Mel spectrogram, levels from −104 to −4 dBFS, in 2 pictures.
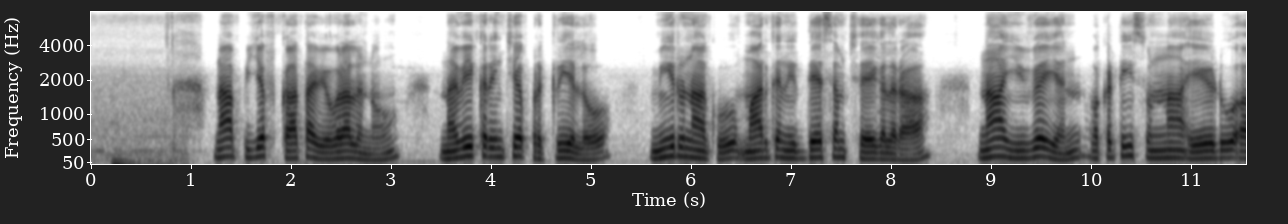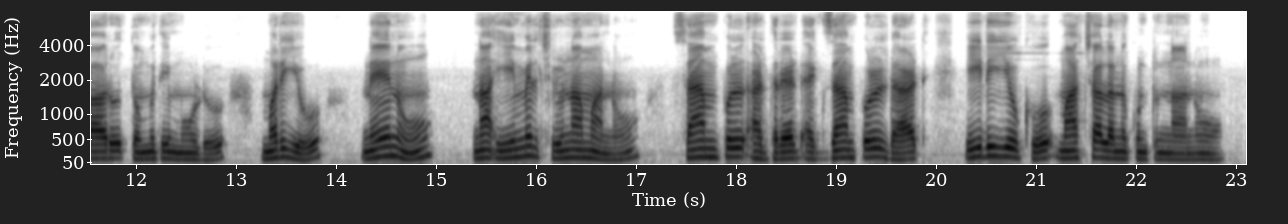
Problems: none marked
